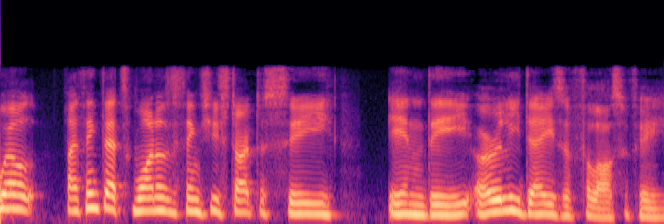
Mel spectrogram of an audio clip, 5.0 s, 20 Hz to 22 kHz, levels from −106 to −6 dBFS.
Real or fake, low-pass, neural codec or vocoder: fake; 7.2 kHz; autoencoder, 48 kHz, 32 numbers a frame, DAC-VAE, trained on Japanese speech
